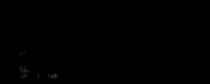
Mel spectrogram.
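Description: Near silence, with a brief faint sound a quarter of a second in.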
